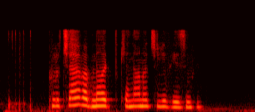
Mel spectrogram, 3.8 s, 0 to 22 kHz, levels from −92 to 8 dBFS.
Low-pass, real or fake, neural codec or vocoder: 7.2 kHz; fake; codec, 16 kHz, 0.5 kbps, X-Codec, HuBERT features, trained on balanced general audio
